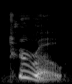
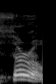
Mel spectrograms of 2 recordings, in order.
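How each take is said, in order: First: Neither syllable is stressed, with a hard T. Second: The stress falls on the first syllable. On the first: This is the proper French way to say it. "with the T H pronounced as a hard T and an accent on neither syllable" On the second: This is how locals in the town say it. "we say thorough like furrow"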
